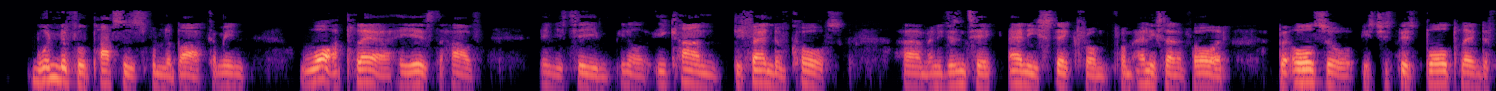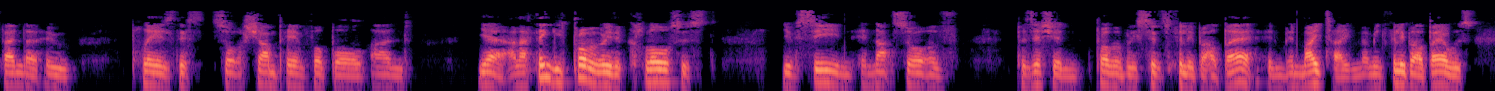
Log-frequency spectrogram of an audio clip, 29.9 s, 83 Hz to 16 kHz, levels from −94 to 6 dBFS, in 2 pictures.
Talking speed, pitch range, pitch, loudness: 160 wpm, 110-130 Hz, 120 Hz, -26 LUFS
